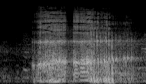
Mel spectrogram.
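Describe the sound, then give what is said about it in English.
A voice imitates a loud, rasping snore, two drawn-out rattling breaths, lasting about a second before trailing off. “You know, one thing good about that snoring, it's consistent, okay?”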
